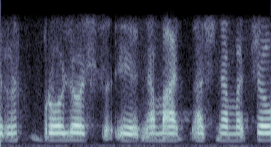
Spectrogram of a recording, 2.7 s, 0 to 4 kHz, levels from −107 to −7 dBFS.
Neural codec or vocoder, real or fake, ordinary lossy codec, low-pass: none; real; AAC, 32 kbps; 3.6 kHz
